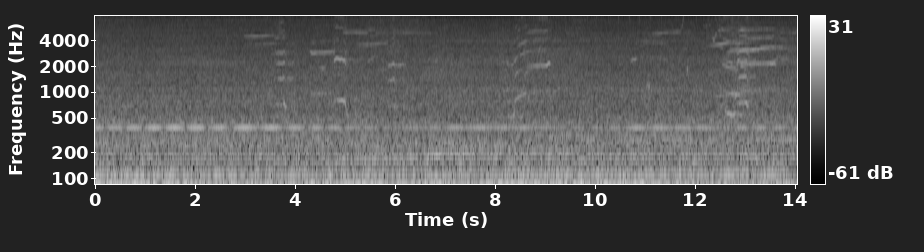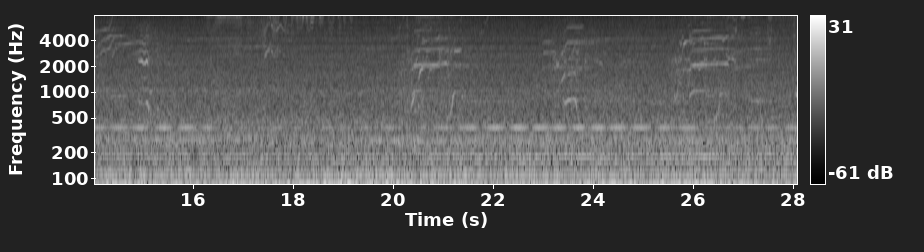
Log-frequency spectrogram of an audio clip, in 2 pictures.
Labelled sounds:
2.9	3.9	killer whale, southern resident, 0.70 to 7.2 kHz
4.2	5.1	killer whale, southern resident, 0.62 to 3.9 kHz
8.1	9.2	killer whale, southern resident, 0.56 to 7.7 kHz
11.0	11.8	killer whale, southern resident, 3.8 to 7.3 kHz
20.2	21.4	killer whale, southern resident, 0.63 to 7.5 kHz
22.9	24.2	killer whale, southern resident, 0.73 to 6.6 kHz
25.5	27.3	killer whale, southern resident, 0.71 to 7.8 kHz

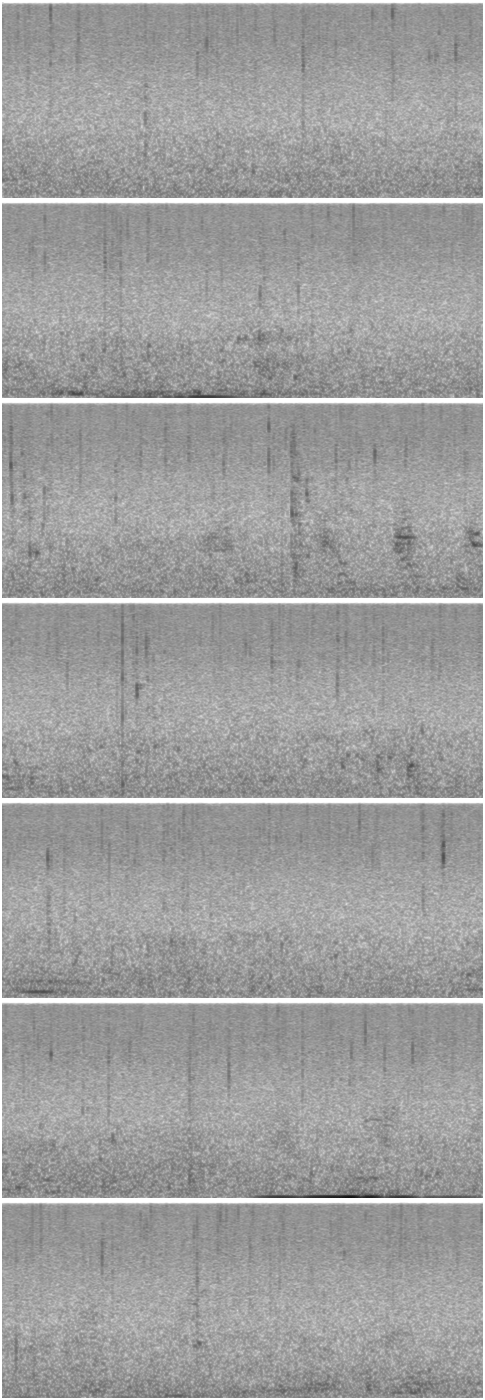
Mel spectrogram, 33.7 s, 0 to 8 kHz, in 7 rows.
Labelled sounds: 13.5	13.8	humpback whale, 0.78 to 1.2 kHz
27.7	28.0	humpback whale, 1.1 to 1.3 kHz

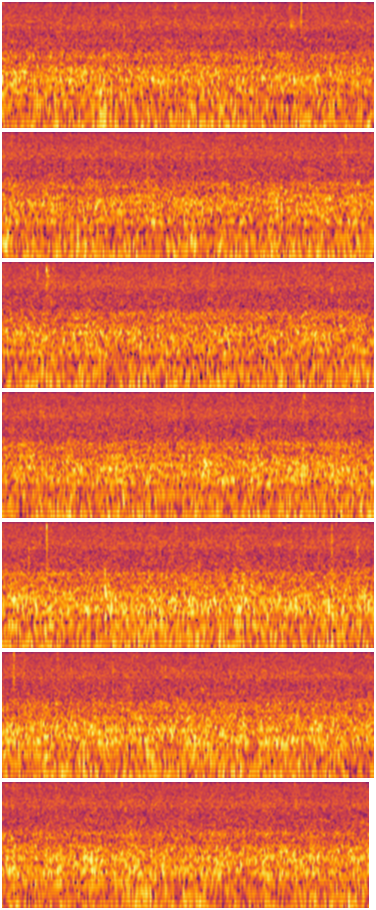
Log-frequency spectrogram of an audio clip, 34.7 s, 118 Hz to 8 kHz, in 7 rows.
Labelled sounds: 30.3	32.7	killer whale, southern resident, 6.5 to 8.0 kHz

